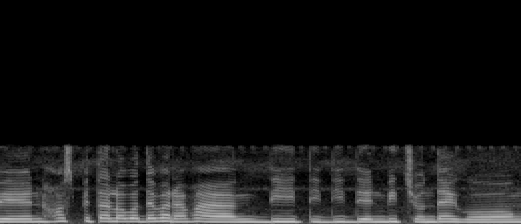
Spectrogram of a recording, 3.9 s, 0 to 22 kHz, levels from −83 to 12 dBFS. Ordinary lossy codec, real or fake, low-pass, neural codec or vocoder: none; real; none; none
